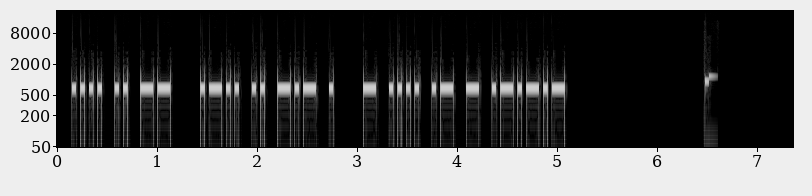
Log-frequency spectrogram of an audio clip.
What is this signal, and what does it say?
Morse code, heard as a keyed tone, about 28 wpm, 700 Hz. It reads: HIM LIKE THAT.
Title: Sentences from Top 1300 Words 28wpm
